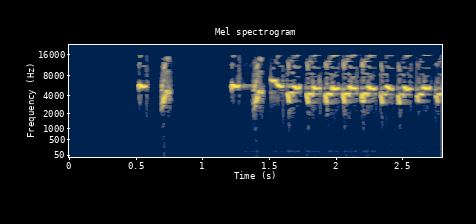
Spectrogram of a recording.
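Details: Spanish goldfinch (jilguero) singing in the canto de salón style, a training recording: two brief high chirps, a short pause, then a fast run of repeated high, sharp twittering notes, about ten per second, over a clean, quiet background.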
